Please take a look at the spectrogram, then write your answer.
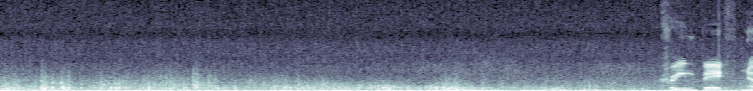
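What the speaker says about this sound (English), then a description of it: "The storm has been raging for a good hour nearly now" A thunderstorm that has been raging for about an hour: constant heavy rain and low rolling thunder rumble throughout, with wind buffeting the microphone and a brief tonal sound near the end.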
